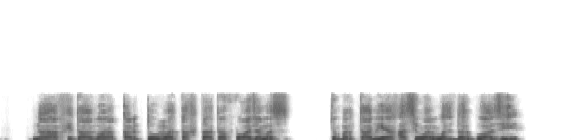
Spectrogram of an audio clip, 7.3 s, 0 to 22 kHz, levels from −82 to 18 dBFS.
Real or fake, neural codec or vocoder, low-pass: fake; codec, 16 kHz, 1 kbps, FreqCodec, larger model; 7.2 kHz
